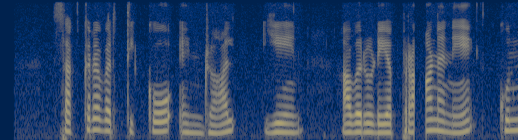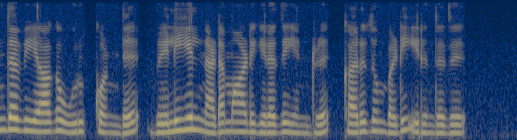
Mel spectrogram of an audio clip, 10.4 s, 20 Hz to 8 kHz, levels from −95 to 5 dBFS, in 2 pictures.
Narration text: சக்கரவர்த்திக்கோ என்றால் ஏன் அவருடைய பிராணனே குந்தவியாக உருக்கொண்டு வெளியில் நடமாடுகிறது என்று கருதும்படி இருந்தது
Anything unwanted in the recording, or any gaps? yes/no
yes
